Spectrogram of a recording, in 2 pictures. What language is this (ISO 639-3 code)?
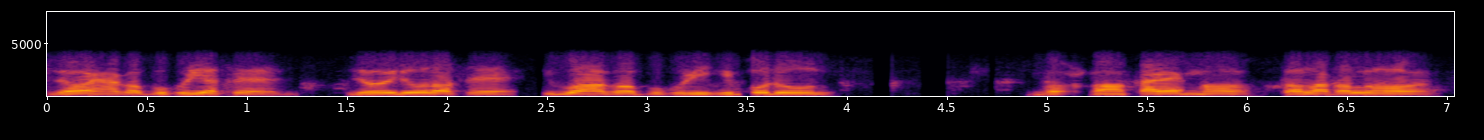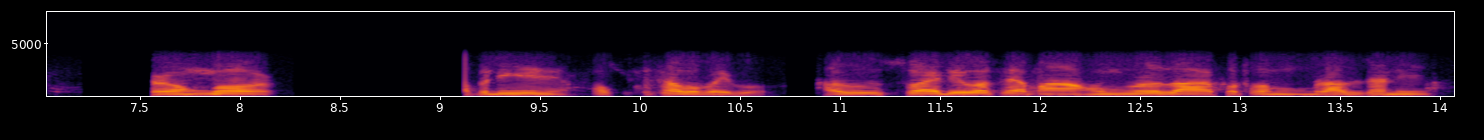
asm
